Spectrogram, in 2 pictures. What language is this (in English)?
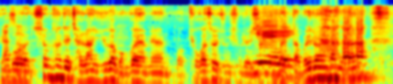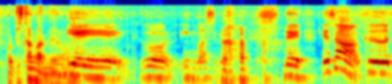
Korean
